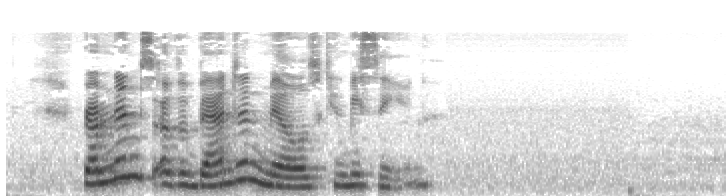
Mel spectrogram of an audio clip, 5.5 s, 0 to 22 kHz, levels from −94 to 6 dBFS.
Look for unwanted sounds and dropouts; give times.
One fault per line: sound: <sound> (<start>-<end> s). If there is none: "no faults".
no faults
